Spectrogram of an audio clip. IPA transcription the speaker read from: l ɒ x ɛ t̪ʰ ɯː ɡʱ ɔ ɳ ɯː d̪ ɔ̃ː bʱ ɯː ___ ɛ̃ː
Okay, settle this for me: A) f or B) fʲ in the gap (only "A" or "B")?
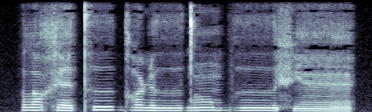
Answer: B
